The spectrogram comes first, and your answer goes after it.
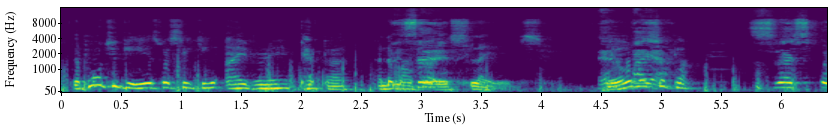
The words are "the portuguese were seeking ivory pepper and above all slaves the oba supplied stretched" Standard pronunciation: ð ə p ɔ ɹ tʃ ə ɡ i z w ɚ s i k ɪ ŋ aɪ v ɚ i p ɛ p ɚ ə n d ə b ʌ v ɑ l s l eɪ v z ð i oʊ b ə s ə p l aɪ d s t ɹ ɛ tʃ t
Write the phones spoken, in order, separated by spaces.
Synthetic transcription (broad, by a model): ð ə p ɔ ɹ tʃ ə ɡ i z w ɚ s i k ɪ ŋ aɪ v ɚ i p ɛ p ɚ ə n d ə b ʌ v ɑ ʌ s l eɪ v z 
